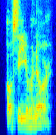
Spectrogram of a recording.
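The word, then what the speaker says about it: Osi Umenyiora: my name correctly hey how would you say oc human yours like manure yeah ocu manure okay because because because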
